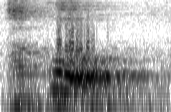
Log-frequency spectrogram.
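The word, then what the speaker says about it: ঠাকুর: His Bengali name is Thakur. So TH is a Mahaprana third.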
